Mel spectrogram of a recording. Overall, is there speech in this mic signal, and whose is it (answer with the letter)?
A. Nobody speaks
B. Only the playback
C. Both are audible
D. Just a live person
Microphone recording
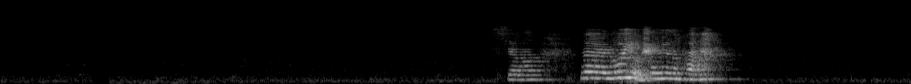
D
